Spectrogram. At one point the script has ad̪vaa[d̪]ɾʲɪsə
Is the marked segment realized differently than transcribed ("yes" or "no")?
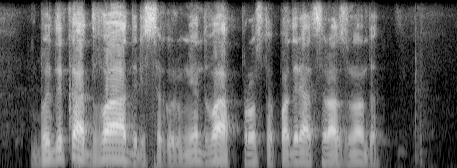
no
